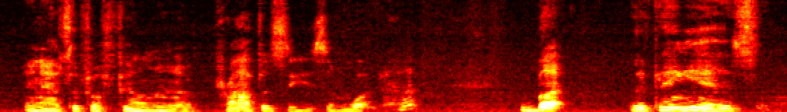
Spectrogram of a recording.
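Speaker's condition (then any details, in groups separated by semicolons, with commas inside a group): Myasthenia gravis; affects hands and tongue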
